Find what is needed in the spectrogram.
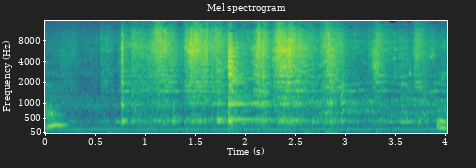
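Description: A spoon stirring broth in a stainless steel stockpot, scraping and clinking against the pot's bottom and sides. The stirring starts about a second in and goes on in quick, uneven strokes.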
